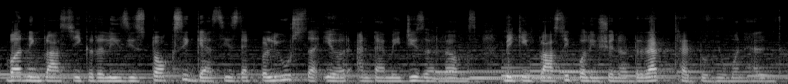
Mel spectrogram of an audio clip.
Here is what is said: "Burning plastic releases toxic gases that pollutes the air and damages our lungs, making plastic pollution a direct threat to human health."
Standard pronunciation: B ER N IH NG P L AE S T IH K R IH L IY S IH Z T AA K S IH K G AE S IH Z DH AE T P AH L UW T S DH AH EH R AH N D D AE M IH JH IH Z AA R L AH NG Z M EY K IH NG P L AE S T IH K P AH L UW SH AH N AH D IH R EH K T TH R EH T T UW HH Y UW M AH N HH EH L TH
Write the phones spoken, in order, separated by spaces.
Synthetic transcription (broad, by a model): B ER N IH NG P L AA S T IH K R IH L IY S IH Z T AA K S IH K G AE S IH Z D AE T P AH L UW T S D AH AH R AH N D D AE M IH JH IH Z AA R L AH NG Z M EY K IH NG P L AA S T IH K P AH L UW SH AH N AH D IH R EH K T T R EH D T UW HH Y UW M AH N HH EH L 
